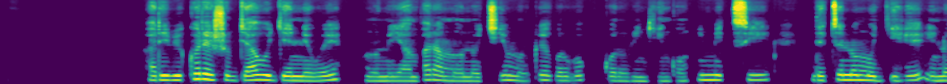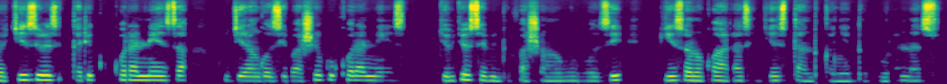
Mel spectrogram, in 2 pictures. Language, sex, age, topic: Kinyarwanda, female, 18-24, health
